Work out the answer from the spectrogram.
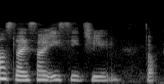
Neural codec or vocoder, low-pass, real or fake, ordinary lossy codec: codec, 44.1 kHz, 2.6 kbps, DAC; 7.2 kHz; fake; none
